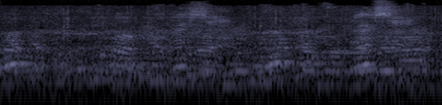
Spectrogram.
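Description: Faint chatter and calls of several voices overlapping, from players and spectators around a football pitch.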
